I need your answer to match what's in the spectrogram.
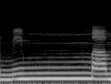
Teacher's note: میم کے اوپر ہم نے غنہ کرنا ہے، یعنی آواز ناک میں جائے گی، ایک حرکت کے برابر ٹھہرا جائے گا۔ یہ والا نون خاموش ہے، اس میم کو میم کو اس میم سے ملایا جائے گا۔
